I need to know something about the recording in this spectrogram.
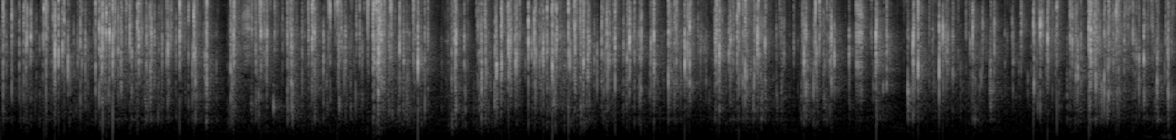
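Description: A plastic candy wrapper crinkles and rustles up close.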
